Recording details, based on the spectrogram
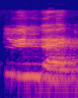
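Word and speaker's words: Thunberg: say Greta um I don't know how to pronounce her last name correctly Thor thornberg oh gret turnberg yeah yes just because um she is making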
